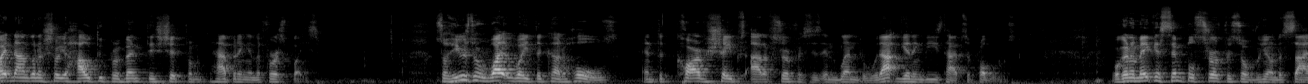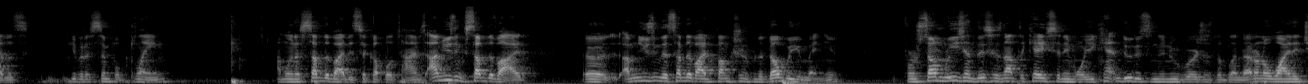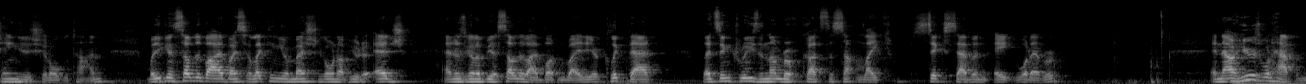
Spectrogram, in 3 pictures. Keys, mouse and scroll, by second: 3.2 middle click, 3.6 Tab, 3.8 shift+middle click, 10.4 middle click, 10.8 shift+a, 12.2 shift+drag, 12.6 g, 13.1 shift+click, 13.5 shift+drag, 13.7 g, 13.9 click, 14.1 shift+middle drag, 14.3 Tab, 14.5 middle click, 14.8 shift+middle click, 15.1 middle click, 15.4 w, 16.2 w, 17.1 ctrl+z, 17.2 ctrl+z, 29.3-31.4 drag, 31.9 middle click, 33.5 click, 33.9 click, 34.4-36.7 drag, 36.8 middle click, 37.2 shift+middle click, 37.9 middle click, 38.6 middle click.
